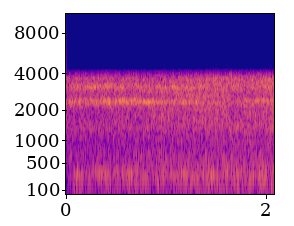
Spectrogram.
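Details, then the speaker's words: Homemade oil extractor (propane tank with air/water separator, about half a gallon to a gallon of water inside): air fed in at top inlet gives steady hissing, bubbling rush, clean air out, slight backflow; separator working normally. "clean clean air going out and then just to show you there was a little bit of back flow there"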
